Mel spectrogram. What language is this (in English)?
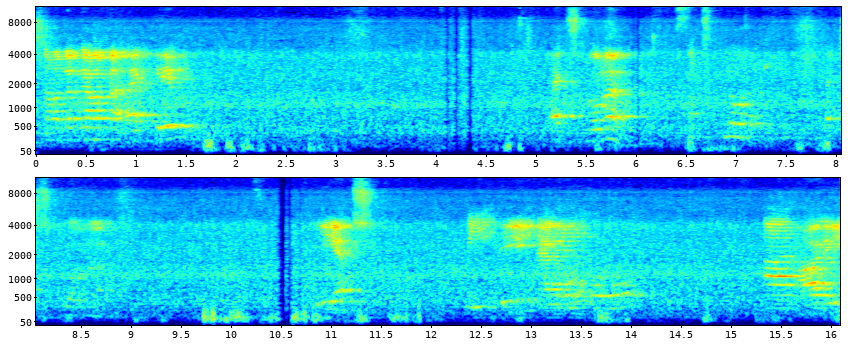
Hindi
